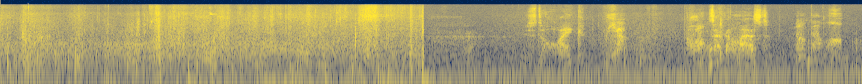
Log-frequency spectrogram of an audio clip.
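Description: Footsteps of people walking, with a steady hiss of noise under them. About five seconds in the sound cuts abruptly to a quiet background with a few short bursts of whispering.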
